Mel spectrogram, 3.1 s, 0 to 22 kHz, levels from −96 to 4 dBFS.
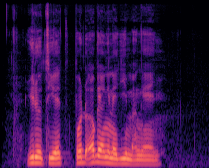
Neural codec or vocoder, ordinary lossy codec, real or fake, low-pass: none; none; real; 19.8 kHz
